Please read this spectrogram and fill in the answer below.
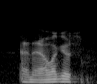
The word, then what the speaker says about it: analogous: analogous. I think I know what it means, but I don't know how to pronounce it. How is it? – Analogous. – Analogous.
